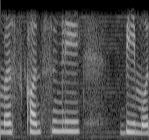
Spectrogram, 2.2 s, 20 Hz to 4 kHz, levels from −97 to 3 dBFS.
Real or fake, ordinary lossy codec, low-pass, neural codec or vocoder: real; none; 3.6 kHz; none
